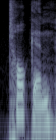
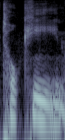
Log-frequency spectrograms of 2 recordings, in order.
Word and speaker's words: Tolkien: of the outtakes I did call him Tolkien instead of tokine right but that's okay I think both are fine yeah Tolkien always makes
